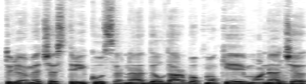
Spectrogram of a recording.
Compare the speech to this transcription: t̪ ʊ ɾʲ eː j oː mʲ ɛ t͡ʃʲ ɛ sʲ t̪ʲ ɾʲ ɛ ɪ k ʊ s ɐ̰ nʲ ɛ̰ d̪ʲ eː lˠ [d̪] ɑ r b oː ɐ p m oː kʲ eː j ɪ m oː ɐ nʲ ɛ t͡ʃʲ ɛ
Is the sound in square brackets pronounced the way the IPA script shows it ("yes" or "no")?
yes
